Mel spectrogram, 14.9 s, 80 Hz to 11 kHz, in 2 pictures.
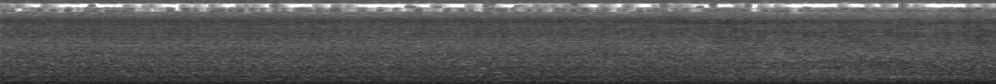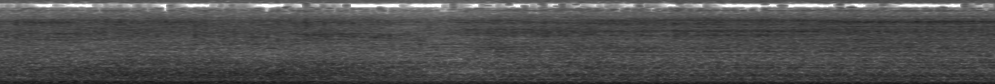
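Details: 2002 GMC Sierra Z71 V8 idling: loud, rough whirring drone from the front of the engine bay; source being located, cause suspected, not confirmed.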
